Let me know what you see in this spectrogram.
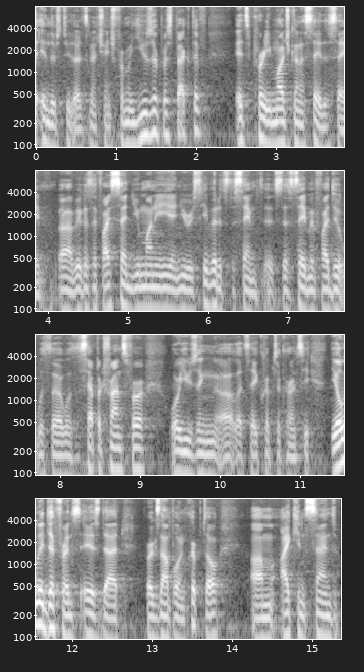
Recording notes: LIVE FROM MONEY 20/20 EUROPE. Taped at Money 20/20 Europe in Amsterdam.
